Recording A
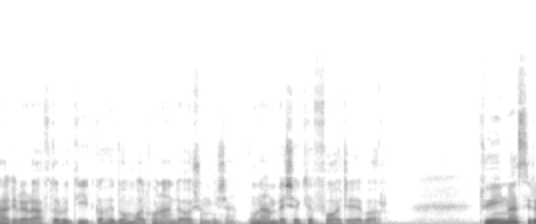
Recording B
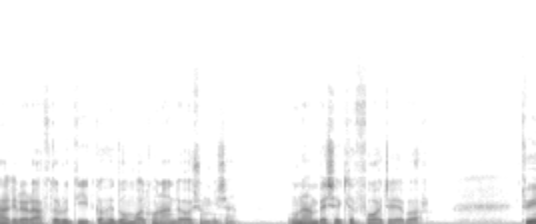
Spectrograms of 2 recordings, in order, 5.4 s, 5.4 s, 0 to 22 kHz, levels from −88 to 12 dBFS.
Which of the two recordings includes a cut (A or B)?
A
